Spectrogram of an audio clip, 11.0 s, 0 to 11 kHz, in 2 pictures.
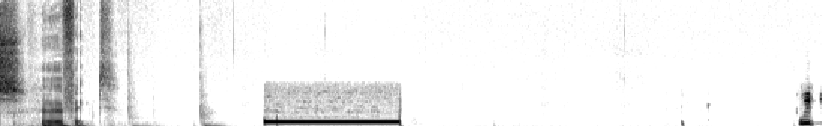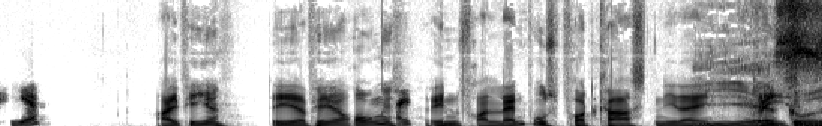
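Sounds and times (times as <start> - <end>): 
speech: 0.1 - 0.9, 5.3 - 5.9, 6.5 - 10.9
telephone ringing tone of a call to a swine veterinarian: 1.8 - 2.7.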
